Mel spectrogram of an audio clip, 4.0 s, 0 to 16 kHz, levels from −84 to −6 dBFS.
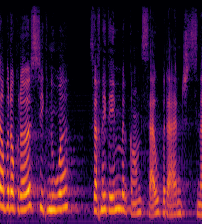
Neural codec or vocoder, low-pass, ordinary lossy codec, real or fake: none; 14.4 kHz; none; real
